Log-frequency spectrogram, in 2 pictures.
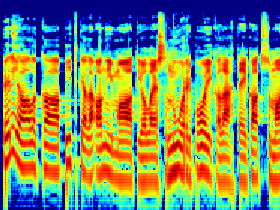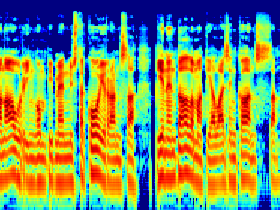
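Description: A man reads a memoir aloud at a steady, measured pace. His voice sits at an ordinary middle pitch, and he drops into a few casual asides. The sound is dry and close, with no room around it. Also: no room sound. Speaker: audiobook reader.

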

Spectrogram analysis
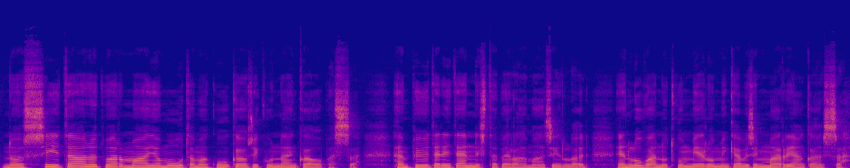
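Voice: mid-range voice, clean tone, lightly acted. An audiobook reader voicing a shaken middle-aged woman nurse who is being questioned by police, talking in a hesitant, apologetic way. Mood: nervous. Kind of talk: audiobook character reading.

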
